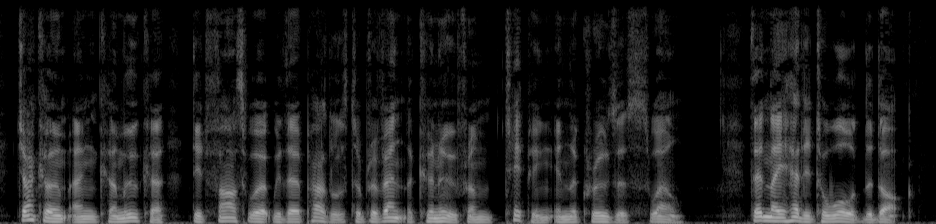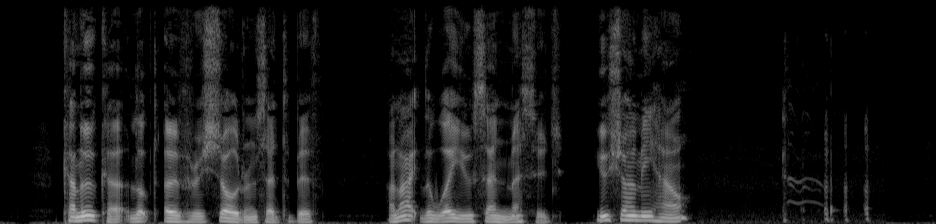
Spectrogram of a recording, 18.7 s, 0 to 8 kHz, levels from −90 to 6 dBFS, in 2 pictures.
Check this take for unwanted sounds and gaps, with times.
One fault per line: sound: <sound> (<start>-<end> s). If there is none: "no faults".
sound: laugh (17.2-18.1 s)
